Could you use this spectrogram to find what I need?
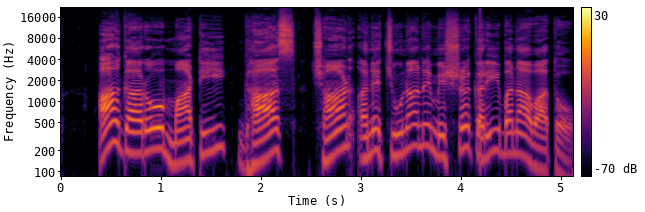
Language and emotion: Gujarati, neutral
